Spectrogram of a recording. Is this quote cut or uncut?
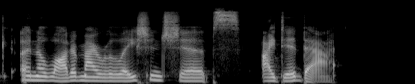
cut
